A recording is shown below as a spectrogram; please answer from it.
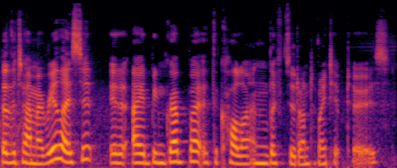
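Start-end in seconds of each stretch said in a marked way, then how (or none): none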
